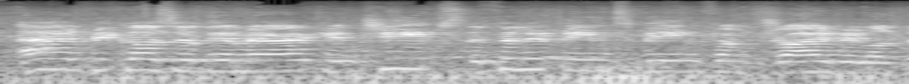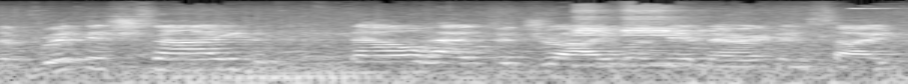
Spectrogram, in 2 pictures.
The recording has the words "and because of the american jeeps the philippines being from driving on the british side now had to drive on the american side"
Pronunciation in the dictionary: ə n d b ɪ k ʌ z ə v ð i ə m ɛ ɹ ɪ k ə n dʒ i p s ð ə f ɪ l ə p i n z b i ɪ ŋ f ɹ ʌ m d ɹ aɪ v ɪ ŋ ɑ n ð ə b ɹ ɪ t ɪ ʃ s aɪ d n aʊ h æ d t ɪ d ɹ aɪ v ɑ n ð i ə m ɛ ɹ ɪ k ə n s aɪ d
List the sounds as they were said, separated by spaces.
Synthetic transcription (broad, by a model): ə n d b ɪ k ʌ z ə v ð i ə m ɛ ɹ ɪ k ə n tʃ i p s ð ə f ɪ l ə p i n z b i ɪ ŋ f ɹ ʌ m d ɹ aɪ v ɪ ŋ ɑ n ð ə b ɹ ɪ t ɪ ʃ s aɪ d n aʊ h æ d t ɪ d ɹ aɪ v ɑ n ð i ə m ɛ ɹ ɪ k ə n s aɪ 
